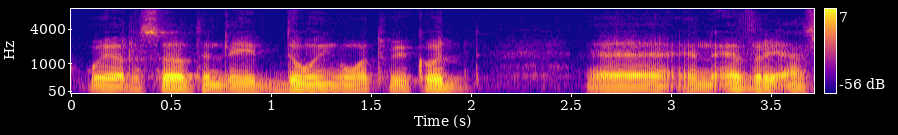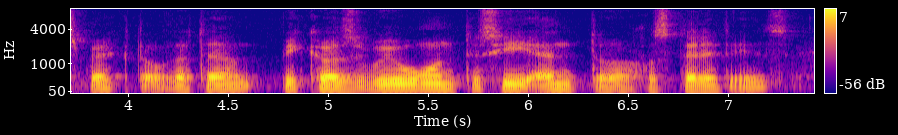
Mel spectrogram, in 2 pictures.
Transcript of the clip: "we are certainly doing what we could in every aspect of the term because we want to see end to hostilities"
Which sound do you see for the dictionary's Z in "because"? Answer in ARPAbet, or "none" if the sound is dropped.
Z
